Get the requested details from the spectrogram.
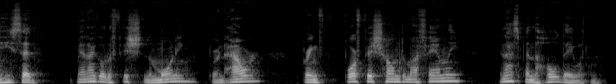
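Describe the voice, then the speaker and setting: Against a silent background in a very clean recording, a man with an American accent talks very fast with lively intonation and a somewhat breathy voice. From Texas (Allen). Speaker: entrepreneur. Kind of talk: casual chat. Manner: animated.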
